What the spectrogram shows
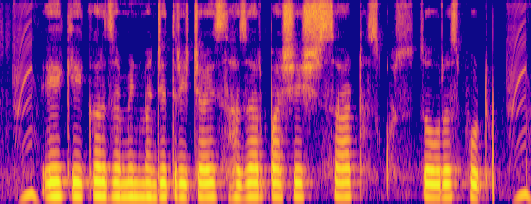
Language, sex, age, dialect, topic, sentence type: Marathi, female, 31-35, Standard Marathi, agriculture, statement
